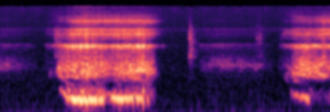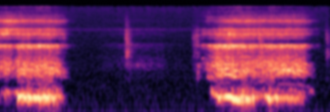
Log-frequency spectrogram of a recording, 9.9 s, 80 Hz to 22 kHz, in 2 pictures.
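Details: Real sleep snoring recorded on a phone after practicing the 4-7-8 breathing technique: three loud, rough inspiratory snores, about 17 breaths a minute, quiet out-breaths between; ordinary snoring.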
